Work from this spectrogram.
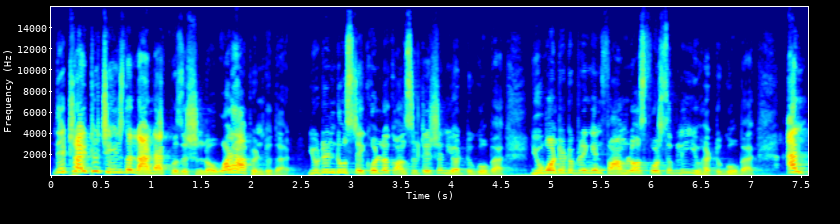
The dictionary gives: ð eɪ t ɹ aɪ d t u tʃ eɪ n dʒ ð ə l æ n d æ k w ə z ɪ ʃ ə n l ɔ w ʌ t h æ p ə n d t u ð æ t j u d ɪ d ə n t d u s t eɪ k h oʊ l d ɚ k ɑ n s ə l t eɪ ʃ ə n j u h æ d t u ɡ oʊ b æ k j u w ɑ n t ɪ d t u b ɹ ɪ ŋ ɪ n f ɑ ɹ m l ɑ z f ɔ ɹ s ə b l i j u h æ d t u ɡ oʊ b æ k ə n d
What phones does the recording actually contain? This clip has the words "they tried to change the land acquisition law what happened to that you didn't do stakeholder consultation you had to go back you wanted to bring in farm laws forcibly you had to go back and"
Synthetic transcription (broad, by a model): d eɪ t ɹ aɪ d t u tʃ eɪ n dʒ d ə l æ n d æ k w ə z ɪ ʃ ə n l ɔ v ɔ t h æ p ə n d t u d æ t j u d ɪ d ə n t d u s t eɪ k h oʊ l d ɚ k ɑ n s ə l t eɪ ʃ ə n j u h æ d t u ɡ oʊ b æ k j u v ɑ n t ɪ d t u b ɹ ɪ ŋ ɪ n f ɑ ɹ m l ɑ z f ɔ ɹ s ə b l i j u h æ d t u ɡ oʊ b æ k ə n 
